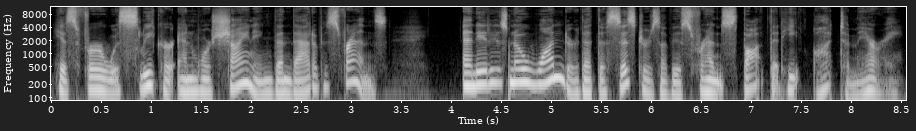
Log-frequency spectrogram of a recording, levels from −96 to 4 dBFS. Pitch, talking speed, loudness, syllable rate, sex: 155 Hz, 205 wpm, -20 LUFS, 4.5 syllables/s, female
